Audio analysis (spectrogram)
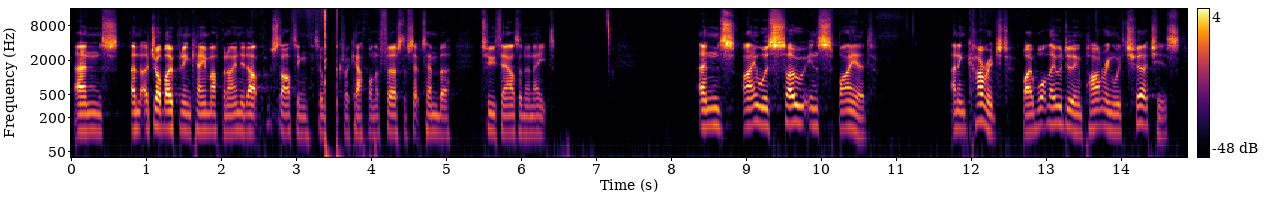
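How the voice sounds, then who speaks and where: British guest preacher, 30s, London accent, earnest storyteller, echoing church hall. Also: male voice, mid-range voice, unhurried. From England. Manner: earnest, storytelling, lively emphasis. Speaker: guest speaker. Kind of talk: sermon. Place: large church sanctuary. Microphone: handheld and stage mic. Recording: long hall reverb.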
